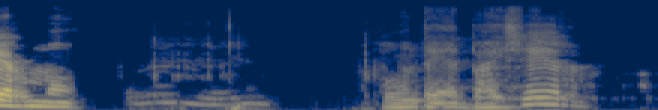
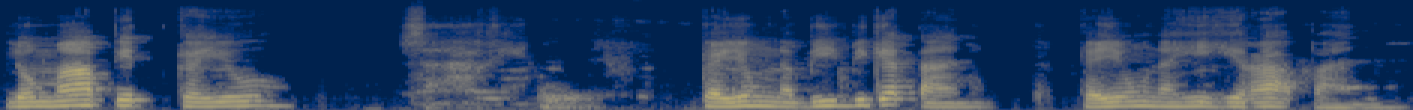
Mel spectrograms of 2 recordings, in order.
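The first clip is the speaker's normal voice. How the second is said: soft, slow, lowered scripture; gentle invitation; 4 semitones lower, 4 dB quieter than usual. Retold or imitated. Preacher repeating Jesus' words to the burdened, soft and gentle. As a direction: hush it into a tender call.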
